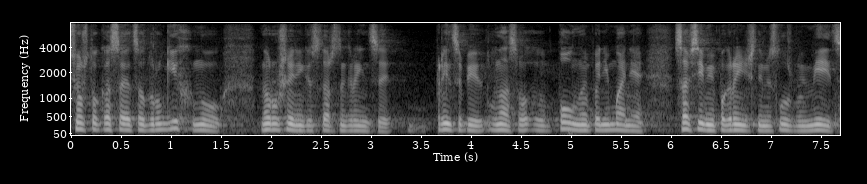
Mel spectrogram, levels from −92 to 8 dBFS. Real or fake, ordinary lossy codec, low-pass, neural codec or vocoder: real; none; none; none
